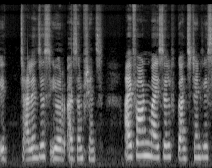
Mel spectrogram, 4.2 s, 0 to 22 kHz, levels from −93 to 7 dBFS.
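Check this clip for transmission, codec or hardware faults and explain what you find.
There's one fault: a repeated buffer at 1.44 s, right after "challenges your". A tiny slice of about 1.33 ms, which fits a 64-sample buffer, plays twice more because fresh audio arrived late. With pieces that short, it's a quick click or buzz rather than a stutter, and essentially nothing of the speech goes missing.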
